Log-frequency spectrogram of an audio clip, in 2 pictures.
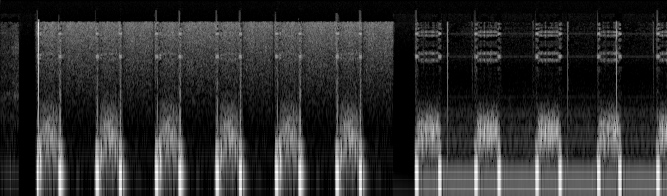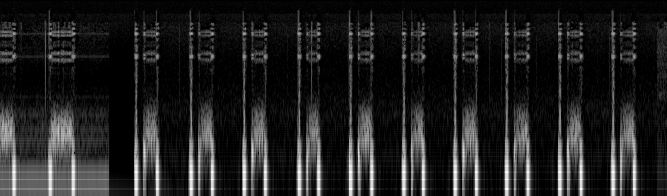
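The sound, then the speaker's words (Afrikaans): A steady heartbeat with repeated lub-dub pulses and a whooshing systolic heart murmur filling the gap between the first and second heart sounds of each beat, during the heart's contraction. It is loud, with no voices. “Ja, so tipies tussen die eerste en die tweede hartklank wat ons noem systolie of samentrekking van die hart, gaan ons 'n sistoliese geruis kry.”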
